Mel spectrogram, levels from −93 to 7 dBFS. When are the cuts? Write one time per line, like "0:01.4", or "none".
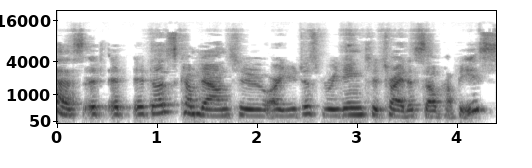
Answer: none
